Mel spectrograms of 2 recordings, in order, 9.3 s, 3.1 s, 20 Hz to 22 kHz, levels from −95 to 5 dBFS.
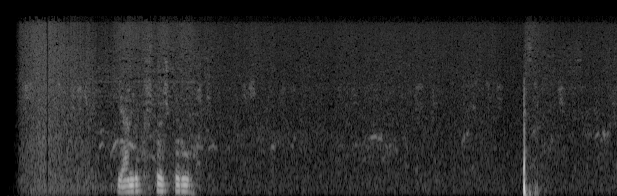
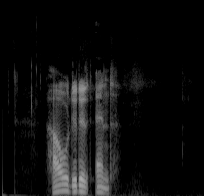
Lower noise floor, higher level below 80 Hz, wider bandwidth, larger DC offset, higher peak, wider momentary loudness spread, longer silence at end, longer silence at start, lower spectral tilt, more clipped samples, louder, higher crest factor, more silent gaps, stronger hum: second, -59 dBFS vs -86 dBFS; first, -58 dBFS vs -74 dBFS; first, 16 kHz vs 14 kHz; neither; first, -4 dBFS vs -16 dBFS; first, 23 LU vs 16 LU; second, 0.2 s vs 1.35 s; second, 0.3 s vs 0.7 s; about the same, -6 dB/octave vs -7 dB/octave; neither; about the same, -35 LUFS vs -35 LUFS; first, 34 dB vs 24 dB; neither; neither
